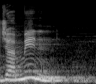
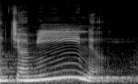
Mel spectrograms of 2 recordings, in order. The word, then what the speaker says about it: जमीन: मात्रा मी और न जमन और यह ज म में मण की मात्रा मी और ना जमीन तो यह आपका राइट है जमीन ड़ा वड़ा और यह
